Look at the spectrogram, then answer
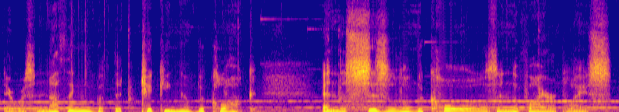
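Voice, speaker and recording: An actor playing a haunted gingerbread cookie who tells a grim cautionary tale in a suspenseful, theatrical radio monologue with deliberate pauses. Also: male voice, low voice, lively intonation, music in the background. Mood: hushed suspense. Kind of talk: dramatic monologue for radio storytelling.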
